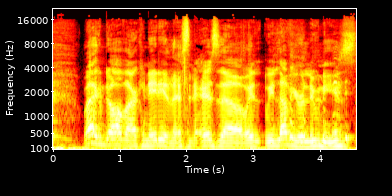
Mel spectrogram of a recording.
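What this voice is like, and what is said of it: Usual voice. Nothing is said of it.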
